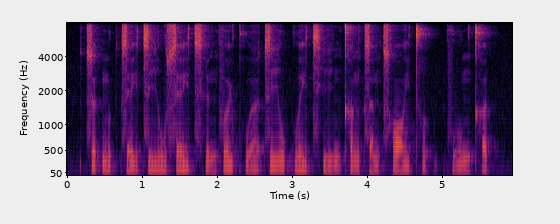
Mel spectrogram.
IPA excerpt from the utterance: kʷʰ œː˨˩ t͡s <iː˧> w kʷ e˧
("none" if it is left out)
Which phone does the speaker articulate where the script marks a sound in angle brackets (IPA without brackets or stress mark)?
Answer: iː˥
